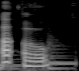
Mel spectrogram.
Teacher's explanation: this quirky catch in your throat pause between uh-oh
